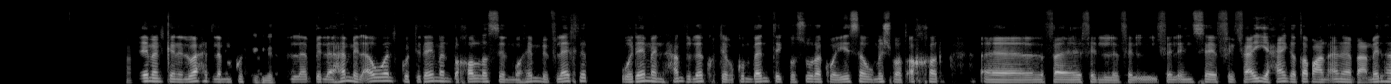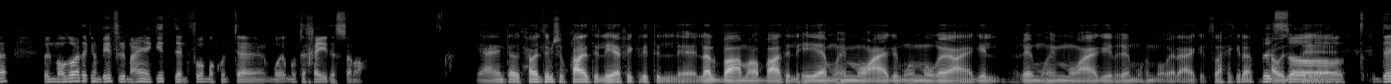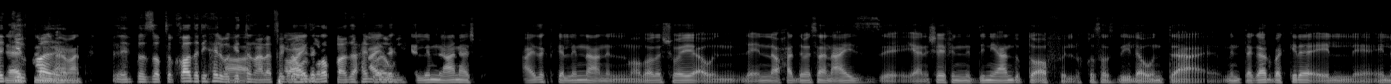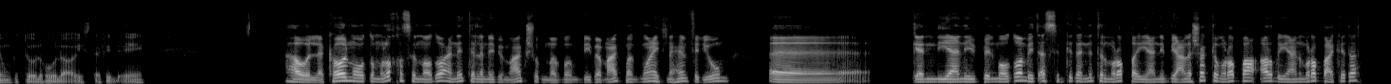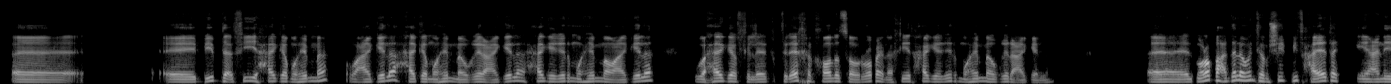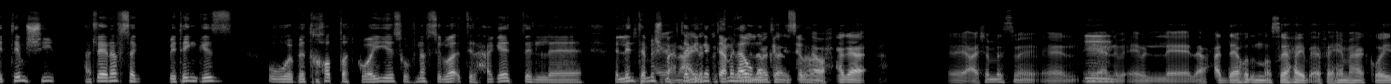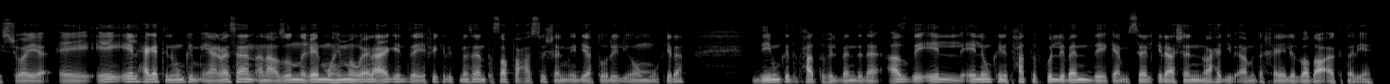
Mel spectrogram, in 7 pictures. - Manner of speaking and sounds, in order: tapping; unintelligible speech; other noise; other background noise; in English: "السوشيال ميديا"; in English: "الباند"; in English: "باند"
- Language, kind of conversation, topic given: Arabic, podcast, إزاي بتقسّم المهام الكبيرة لخطوات صغيرة؟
